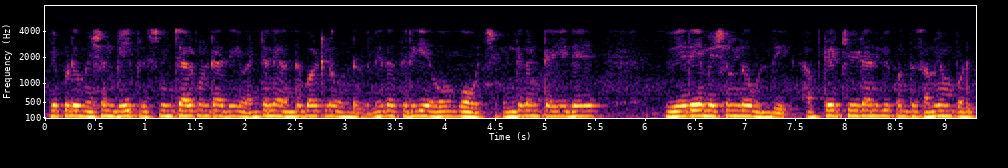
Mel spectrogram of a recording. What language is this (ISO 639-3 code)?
tel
